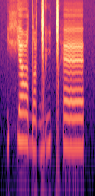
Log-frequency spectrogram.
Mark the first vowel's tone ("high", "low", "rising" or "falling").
high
